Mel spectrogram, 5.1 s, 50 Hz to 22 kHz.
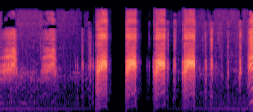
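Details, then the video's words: Whistling duck calls played to lure ducks for hunting: separate loud, wheezy, ringing notes spaced roughly half a second to a second apart, with short silences and a low background hum. "DUCK CALL SOUND||WHISTLING MALLARD 2-CALL SOUND"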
